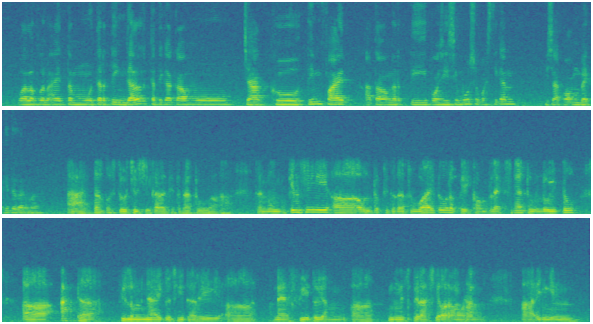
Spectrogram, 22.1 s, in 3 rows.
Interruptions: none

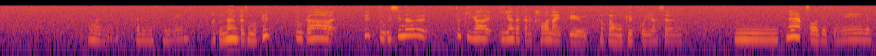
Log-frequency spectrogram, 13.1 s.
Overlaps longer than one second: none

